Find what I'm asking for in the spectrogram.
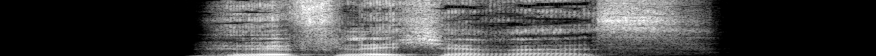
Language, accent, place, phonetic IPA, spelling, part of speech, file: German, Germany, Berlin, [ˈhøːflɪçəʁəs], höflicheres, adjective, De-höflicheres.ogg
- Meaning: strong/mixed nominative/accusative neuter singular comparative degree of höflich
